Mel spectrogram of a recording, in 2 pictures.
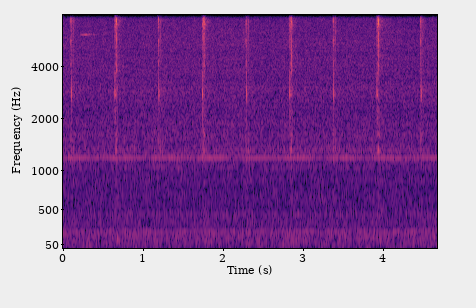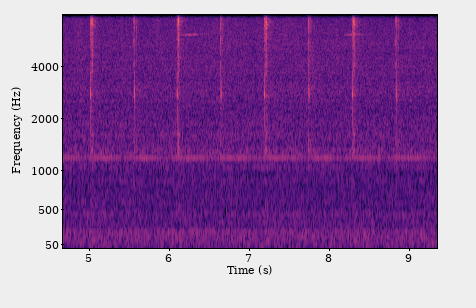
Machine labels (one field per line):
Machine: valve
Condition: normal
